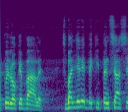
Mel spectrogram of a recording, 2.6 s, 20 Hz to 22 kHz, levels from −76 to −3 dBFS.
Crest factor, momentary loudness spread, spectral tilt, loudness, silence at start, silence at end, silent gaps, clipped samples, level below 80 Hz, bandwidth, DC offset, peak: 18 dB; 7 LU; -5.5 dB/octave; -20 LUFS; 0 s; 0 s; none; under 0.1%; -66 dBFS; 13 kHz; under 0.1%; -2 dBFS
